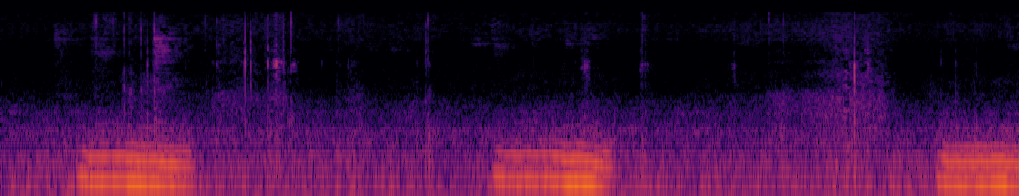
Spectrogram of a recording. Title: Cat snoring 코고는 고양이 매일매일 장난아니냥! #snoring #귀여운고양이 #cutecat #shorts #cat #고양이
